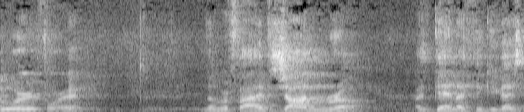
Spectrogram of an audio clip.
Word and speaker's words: genre: not so service genre genre is the pronunciation it might be a little bit difficult it's not John like the name j EI n 7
